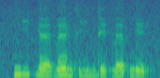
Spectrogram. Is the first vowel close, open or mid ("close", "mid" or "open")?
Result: close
